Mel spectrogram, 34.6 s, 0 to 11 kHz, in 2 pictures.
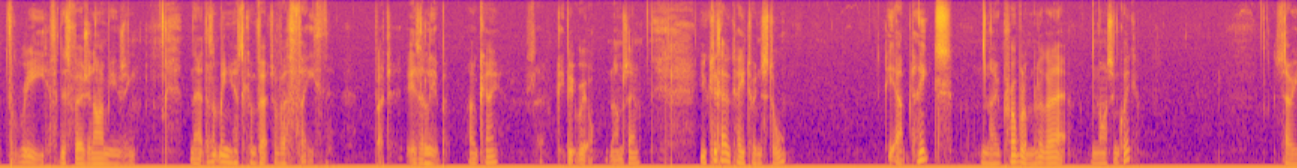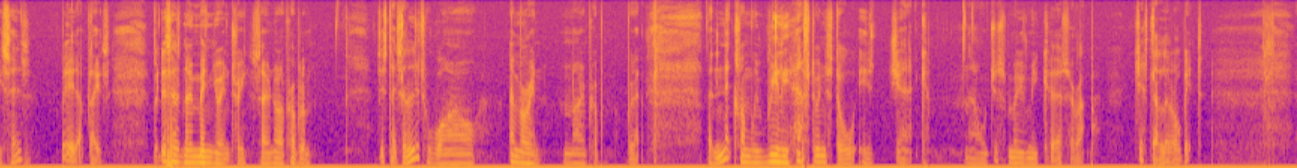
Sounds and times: Speech: 0.1 - 1.8, 2.5 - 4.4, 5.0 - 8.6, 9.3 - 10.5, 11.8 - 15.2, 16.9 - 21.5, 22.3 - 25.9, 26.7 - 33.4.

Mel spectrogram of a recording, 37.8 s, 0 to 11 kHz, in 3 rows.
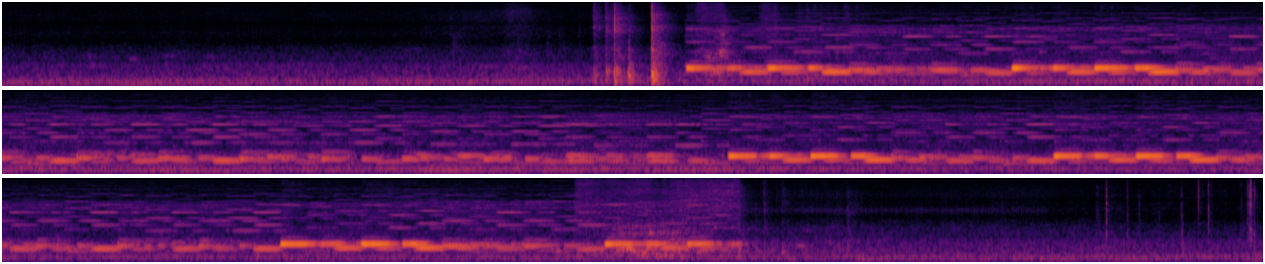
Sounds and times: Theme music: 28.3 - 32.7.

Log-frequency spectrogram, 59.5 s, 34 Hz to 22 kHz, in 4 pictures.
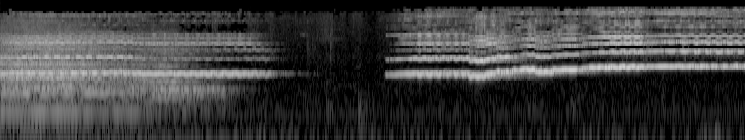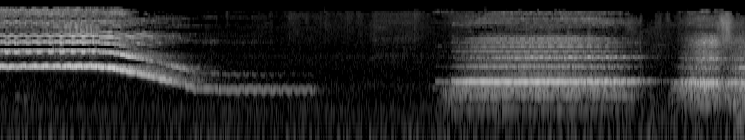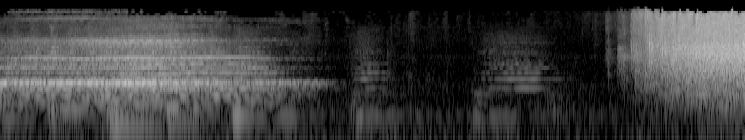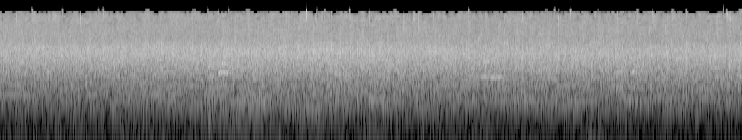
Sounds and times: Inside, large room or hall: 0.0 - 59.5.

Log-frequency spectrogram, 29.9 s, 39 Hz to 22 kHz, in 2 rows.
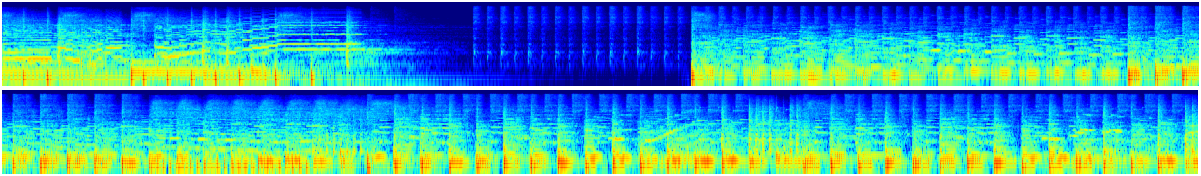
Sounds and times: Electric piano: 0.0 - 5.2, 8.7 - 29.9.

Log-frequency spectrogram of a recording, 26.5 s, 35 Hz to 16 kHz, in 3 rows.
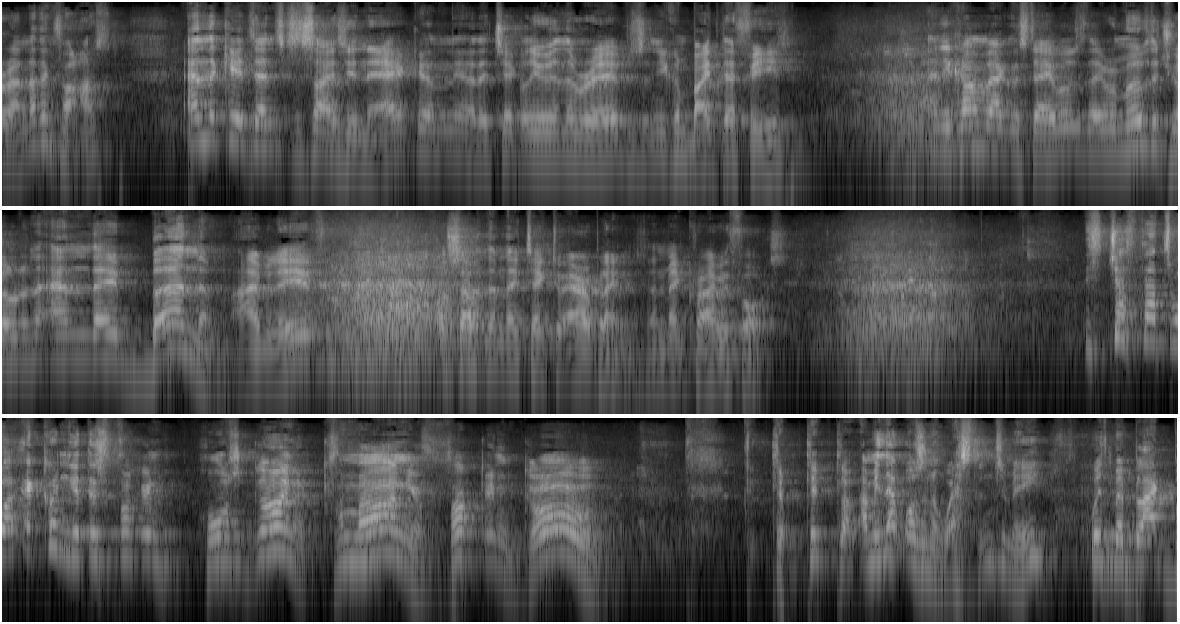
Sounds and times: Speech: 0.0 - 6.1, 6.9 - 11.3, 12.0 - 14.8, 17.0 - 22.2, 23.2 - 26.4.

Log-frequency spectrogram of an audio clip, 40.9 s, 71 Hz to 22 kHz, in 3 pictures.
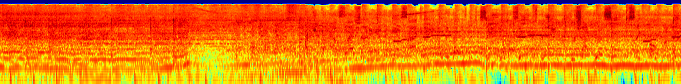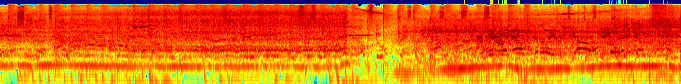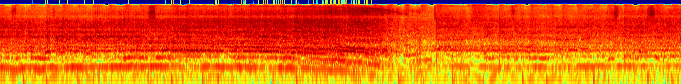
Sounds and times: Race car, auto racing: 0.0 - 40.8.

